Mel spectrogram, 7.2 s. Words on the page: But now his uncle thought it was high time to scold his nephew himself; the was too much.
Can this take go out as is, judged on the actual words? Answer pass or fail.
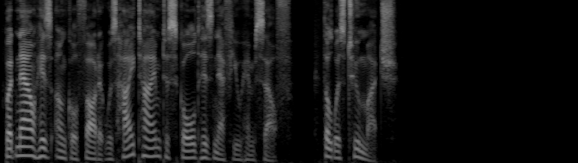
pass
